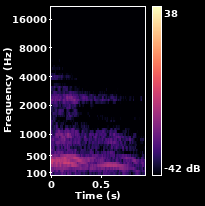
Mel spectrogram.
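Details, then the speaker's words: Adult radio host who wakes at night hearing their own wheezing demonstrates one strained, noisy breath with a low, pitch-sliding musical whistle: wheezy breathing. "And I wake myself up sometimes because I can hear myself wheezing."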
